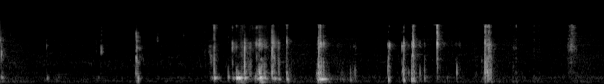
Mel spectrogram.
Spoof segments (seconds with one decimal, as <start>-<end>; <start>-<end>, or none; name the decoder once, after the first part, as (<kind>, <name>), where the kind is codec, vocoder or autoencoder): 0.9-2.8 (vocoder, BigVGAN v2)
